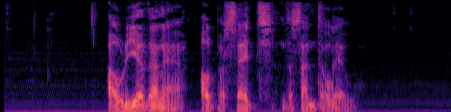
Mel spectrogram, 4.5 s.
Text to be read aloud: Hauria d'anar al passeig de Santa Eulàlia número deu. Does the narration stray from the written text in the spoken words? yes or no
yes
